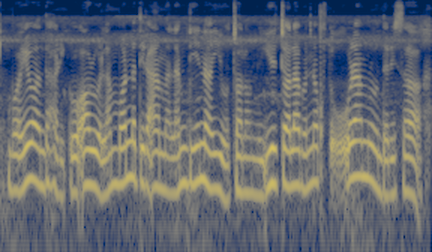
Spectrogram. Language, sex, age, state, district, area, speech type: Nepali, female, 30-45, West Bengal, Kalimpong, rural, spontaneous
